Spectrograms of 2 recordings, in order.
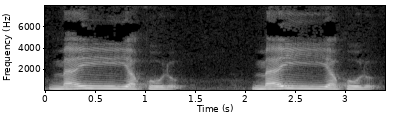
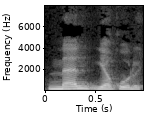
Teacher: Deməli, dediyimiz qaydaya görə, yəni sukunlu nun və ya tənvinlərdən sonra yə, mim, vav, nun hərfləri gələrsə, bu zaman idğam qaydası baş verir. Bu zaman nı səsi oxunmur, bu dörd hərfdən hər biri isə şəddələnir və səs burundan çıxır. · Shown in: first take · Term: idğam məlğunnə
